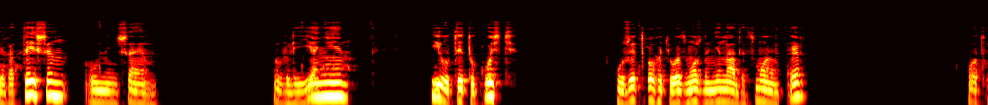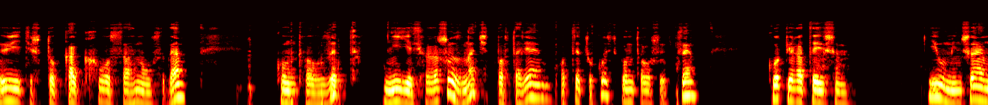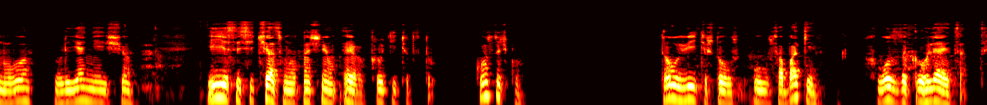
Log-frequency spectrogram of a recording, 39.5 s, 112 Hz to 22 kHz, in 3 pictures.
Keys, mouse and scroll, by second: 1.4 click, 5.9 click, 8.6 click, 10.4 r, 13.5-14.9 scroll down 2, 17.5 ctrl+z, 18.7-19.5 scroll up 3, 19.5 click, 20.3 shift+click, 21.9 ctrl+shift+c, 27.7 click, 29.1 click, 29.6-31.0 scroll down 2, 31.0 r.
